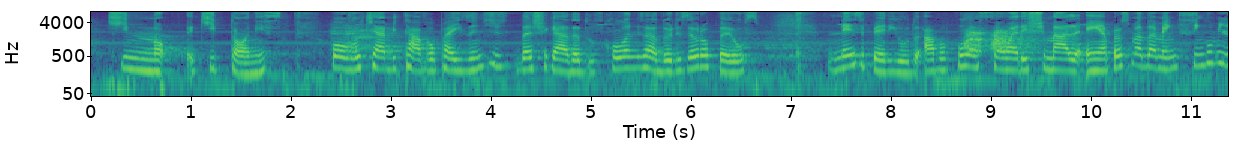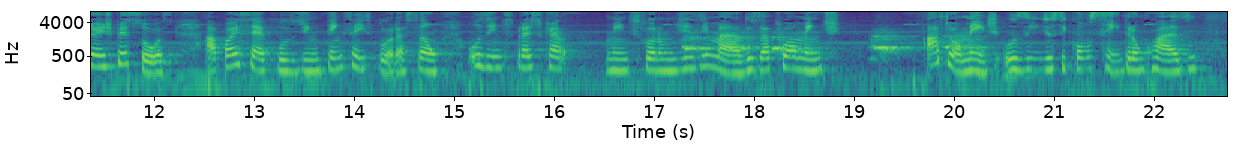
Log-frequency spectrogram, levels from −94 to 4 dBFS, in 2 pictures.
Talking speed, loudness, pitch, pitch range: 110 wpm, -17 LUFS, 225 Hz, 205-255 Hz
